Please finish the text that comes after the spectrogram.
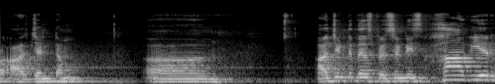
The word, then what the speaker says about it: Javier: Argentina uh or argentum um arent president is jaier m spelled j a v i e r Javier is the spelling but pronunciation is jaier j a v i e r Javier m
